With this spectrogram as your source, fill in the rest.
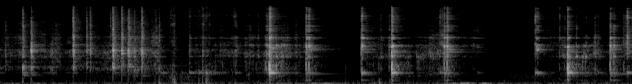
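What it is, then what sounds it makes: Metal cookie tin. Long gold claw nails tap rapidly on a hollow, red and green cylindrical metal cookie tin with a green lid. The result is a stream of bright, clicky metallic ticks over a faint, short ringing tone around 540 Hz, coming in irregular bursts separated by brief pauses.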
